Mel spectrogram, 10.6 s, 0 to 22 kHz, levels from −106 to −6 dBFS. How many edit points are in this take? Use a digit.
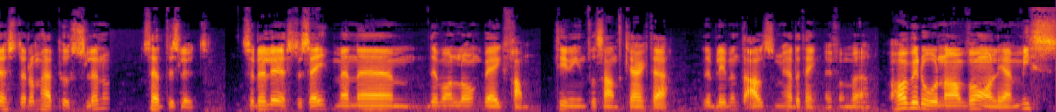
1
